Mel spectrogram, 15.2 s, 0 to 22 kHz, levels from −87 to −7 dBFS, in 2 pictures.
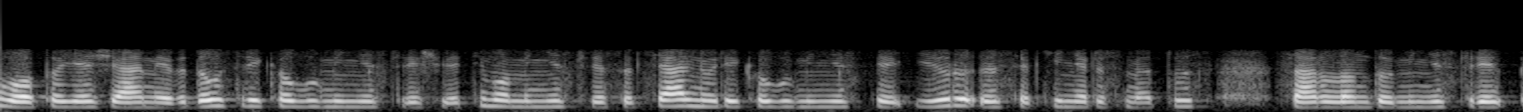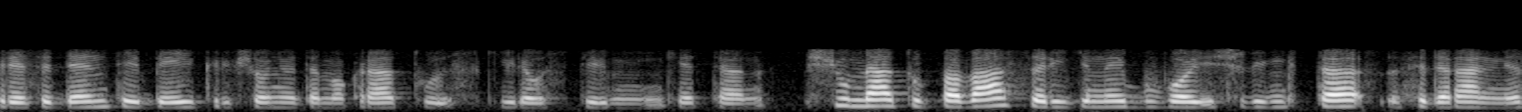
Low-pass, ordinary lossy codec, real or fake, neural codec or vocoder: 3.6 kHz; Opus, 64 kbps; real; none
